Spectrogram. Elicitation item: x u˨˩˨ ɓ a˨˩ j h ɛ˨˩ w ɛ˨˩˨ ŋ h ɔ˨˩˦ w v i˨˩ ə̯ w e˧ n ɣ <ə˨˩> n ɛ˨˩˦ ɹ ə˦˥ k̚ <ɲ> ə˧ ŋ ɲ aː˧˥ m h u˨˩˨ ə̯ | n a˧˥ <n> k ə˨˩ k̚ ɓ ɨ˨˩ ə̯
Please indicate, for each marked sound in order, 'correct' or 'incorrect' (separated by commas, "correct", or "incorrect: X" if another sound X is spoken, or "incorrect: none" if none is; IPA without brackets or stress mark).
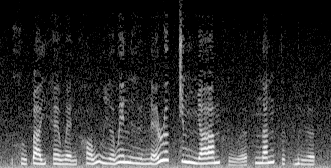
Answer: incorrect: ɨ˨˩, incorrect: c, correct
